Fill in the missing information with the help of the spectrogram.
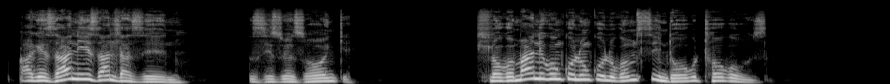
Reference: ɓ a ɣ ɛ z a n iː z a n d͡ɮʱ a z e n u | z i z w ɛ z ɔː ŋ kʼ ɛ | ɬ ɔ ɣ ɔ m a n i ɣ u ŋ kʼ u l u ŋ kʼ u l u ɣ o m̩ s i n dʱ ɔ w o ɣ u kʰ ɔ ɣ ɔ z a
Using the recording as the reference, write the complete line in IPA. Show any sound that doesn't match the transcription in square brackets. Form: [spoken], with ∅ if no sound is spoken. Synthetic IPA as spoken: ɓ a ɣ ɛ z a n iː z a n d͡ɮʱ a z e n u | z i z w ɛ z ɔː ŋ kʼ ɛ | ɬ ɔ ɣ ɔ m a n i ɣ u ŋ kʼ u l u ŋ kʼ u l u ɣ o m̩ s i n dʱ ɔ w o ɣ u [tʰ] ɔ ɣ [ɔː] z a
